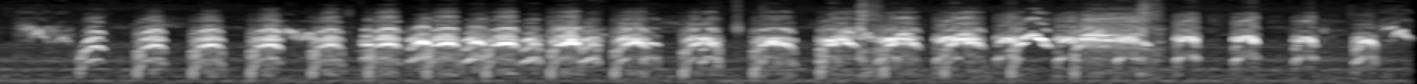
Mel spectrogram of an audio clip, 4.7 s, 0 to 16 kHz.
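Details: At Charlo, Montana, an osprey nest on a July 2018 morning gives a continuous, dense stream of shrill whistled chirps, overlapping and slightly ragged, kept up for the whole stretch.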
